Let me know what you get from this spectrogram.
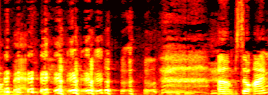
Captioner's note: laughing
